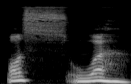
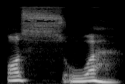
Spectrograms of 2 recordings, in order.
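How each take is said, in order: No difference in how they are said.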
